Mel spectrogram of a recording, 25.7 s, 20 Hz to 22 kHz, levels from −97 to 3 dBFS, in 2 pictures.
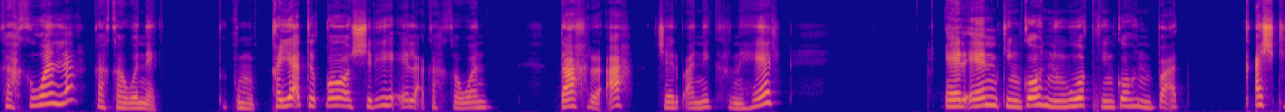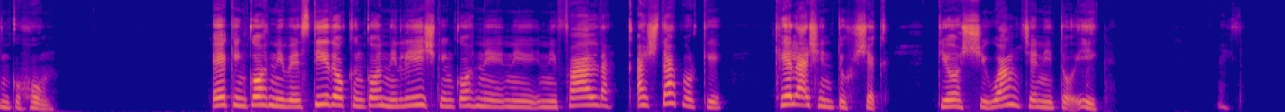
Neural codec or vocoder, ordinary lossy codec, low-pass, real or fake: none; none; none; real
